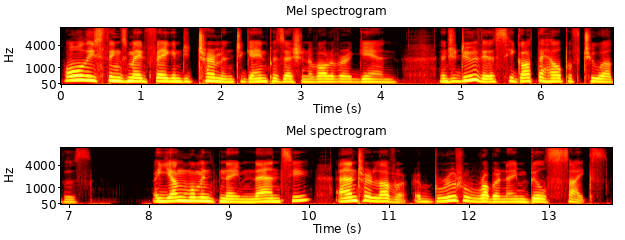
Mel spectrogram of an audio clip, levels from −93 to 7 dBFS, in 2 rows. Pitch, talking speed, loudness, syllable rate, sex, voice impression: 185 Hz, 155 wpm, -17 LUFS, 4.7 syllables/s, female, very feminine, young, thin, slightly tensed, slightly weak, bright, soft, clear, fluent, cute, slightly cool, intellectual, refreshing, sincere, very calm, very friendly, very reassuring, unique, very elegant, wild, slightly sweet, lively, kind, slightly modest, light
